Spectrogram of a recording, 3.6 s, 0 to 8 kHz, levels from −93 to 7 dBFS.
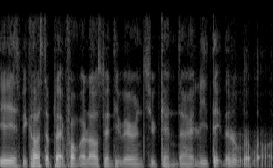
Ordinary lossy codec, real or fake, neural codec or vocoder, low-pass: none; fake; codec, 16 kHz in and 24 kHz out, 1 kbps, XY-Tokenizer; 7.2 kHz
